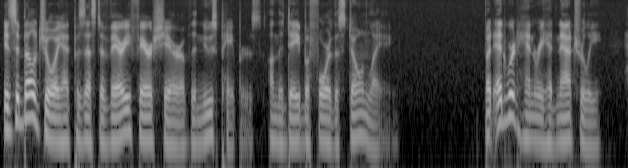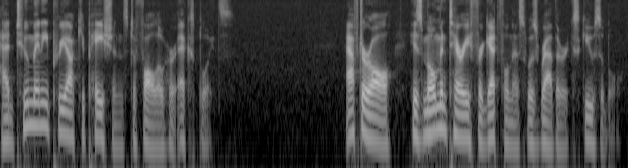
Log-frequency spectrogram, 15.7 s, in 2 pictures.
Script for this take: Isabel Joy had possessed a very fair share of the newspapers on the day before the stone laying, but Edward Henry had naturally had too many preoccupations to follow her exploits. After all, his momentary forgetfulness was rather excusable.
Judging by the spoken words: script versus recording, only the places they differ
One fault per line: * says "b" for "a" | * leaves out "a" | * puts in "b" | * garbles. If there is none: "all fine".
all fine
